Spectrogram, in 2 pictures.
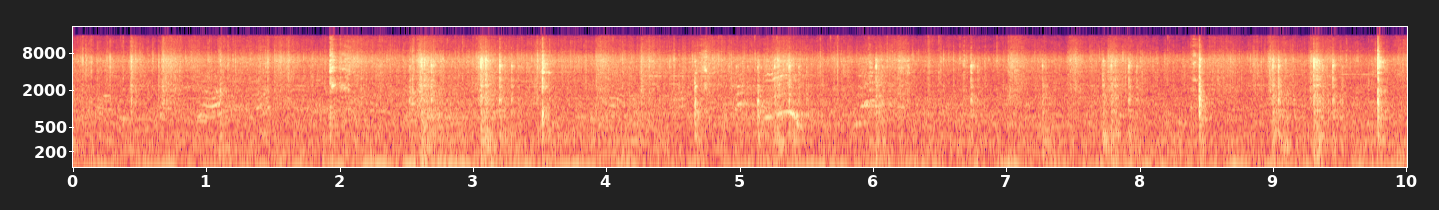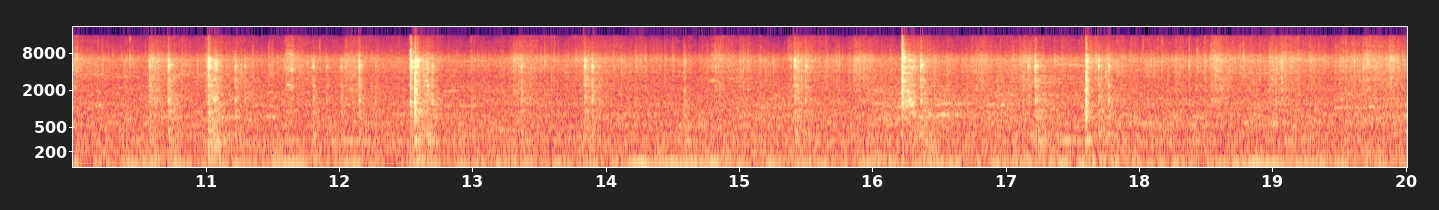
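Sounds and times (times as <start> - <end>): food sizzling: 0.0 - 20.0
spatula scraping metal wok: 1.5 - 20.0
spatula clinking against pan: 1.9 - 3.7, 6.0 - 16.5.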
